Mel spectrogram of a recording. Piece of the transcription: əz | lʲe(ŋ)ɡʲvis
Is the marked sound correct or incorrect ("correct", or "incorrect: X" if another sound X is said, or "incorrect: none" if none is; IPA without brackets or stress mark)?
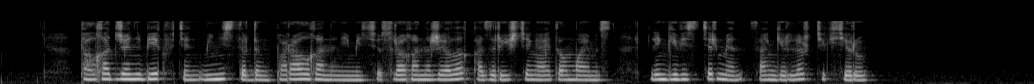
correct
